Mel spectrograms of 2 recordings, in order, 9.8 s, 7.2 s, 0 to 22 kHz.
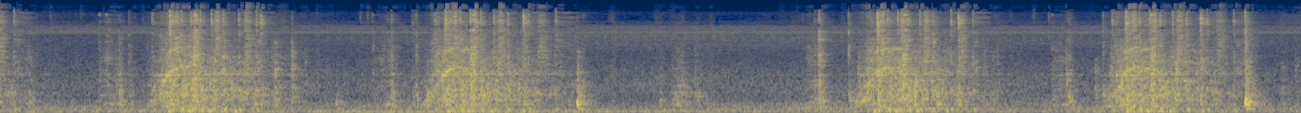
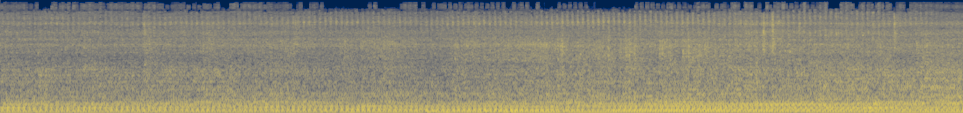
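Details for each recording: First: Troy-Bilt 22-inch mower, 4HP Briggs Quantum, first start after fitting a part: engine swells and dies back about every two seconds, never settling; hunting from missing governor linkage, smoky muffler, owner suspects carburetor needs cleaning. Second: Troy-Bilt 22-inch mower, 4HP Briggs Quantum, makeshift throttle linkage, run on choke for one steady speed: steady single-cylinder drone while cutting grass, no misses or surging; normal running under load.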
